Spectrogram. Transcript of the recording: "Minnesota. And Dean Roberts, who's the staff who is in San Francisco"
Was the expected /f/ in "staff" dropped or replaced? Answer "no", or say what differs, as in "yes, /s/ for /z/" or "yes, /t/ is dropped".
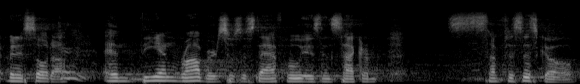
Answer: no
